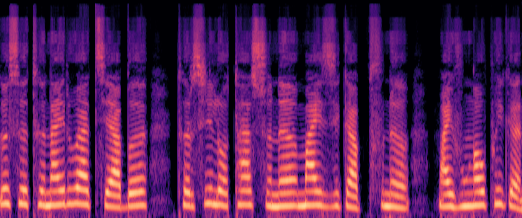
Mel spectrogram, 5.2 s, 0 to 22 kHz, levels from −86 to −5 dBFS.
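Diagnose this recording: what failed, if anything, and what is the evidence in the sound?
The codec stage failed: throughout the speech the sound turns grainy, rough and noisy rather than swirly, while content still reaches about 20.2 kHz. That points to Opus compression, likely in its fullband CELT mode, filling bit-starved bands with noise or folded energy at a rate that fits roughly 24 kbps.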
